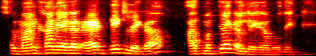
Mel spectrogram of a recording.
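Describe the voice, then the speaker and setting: A man's voice: on the high side, lively intonation, a little fast, highs cut off. A man with an Indian accent teaching vocabulary in an online class, switching between Hindi and English and repeating words.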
